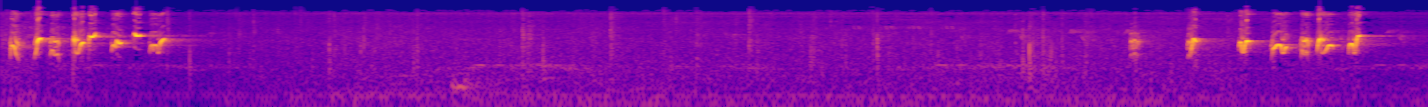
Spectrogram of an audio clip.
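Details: Red-whiskered bulbul song played to lure wild birds: a burst of bright, bubbly chirped notes at the start, a long quiet gap, then another lively chattering phrase at the end.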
